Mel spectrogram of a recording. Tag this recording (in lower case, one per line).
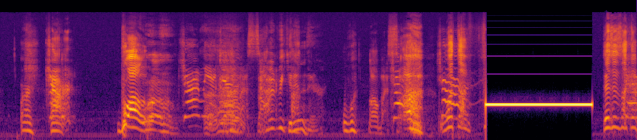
bleep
